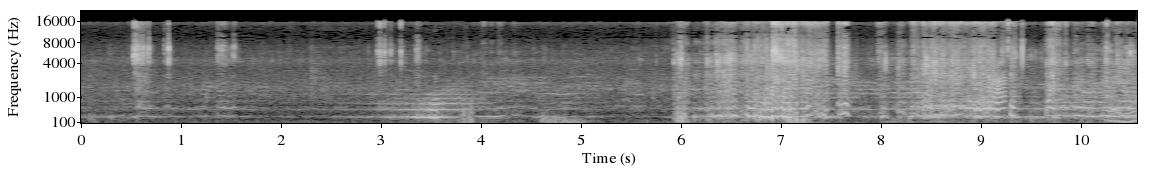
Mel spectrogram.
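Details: Honey bee colony being moved into a cardboard hive box as the queen is searched for inside a room; a steady low droning buzz, rising into a louder, denser swarm hum after about six seconds, with scattered clicks and handling noise.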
